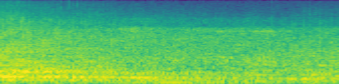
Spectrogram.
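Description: Engines of a pack of Sportsman stock cars droning as the field races around the oval, the sound slowly fading.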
